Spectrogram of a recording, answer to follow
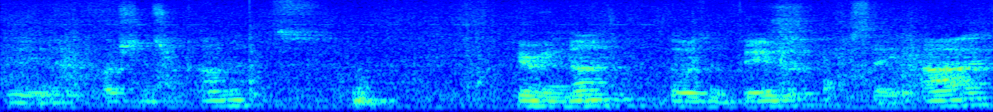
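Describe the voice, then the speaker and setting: Recorded from afar in a noisy, echoing meeting room, a man with a lowish voice runs a board meeting at normal speed. His speech consists of formal, formulaic procedural wording.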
